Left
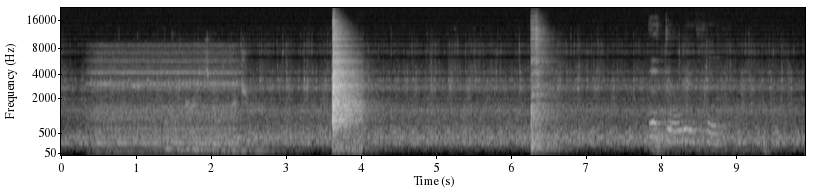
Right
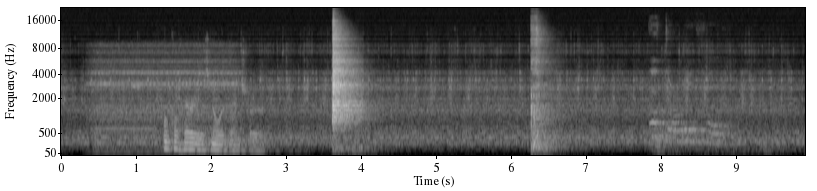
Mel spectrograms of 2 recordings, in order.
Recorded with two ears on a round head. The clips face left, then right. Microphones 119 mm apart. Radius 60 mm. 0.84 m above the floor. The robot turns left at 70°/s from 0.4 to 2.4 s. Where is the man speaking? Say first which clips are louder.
Right 10 dB; 85° right, 0.8 m; by 2.8 s 160° right, 0.8 m.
